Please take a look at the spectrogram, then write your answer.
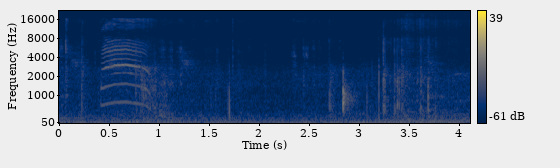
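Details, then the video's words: A kitten calling for its missing mother gives one loud, arched meow with bright harmonics near the start, then quiet room background with a few small clicks. "Cute Kittens Crying For Her Mother || Cute Cat baby Missing Her Mother"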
